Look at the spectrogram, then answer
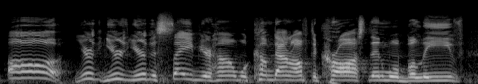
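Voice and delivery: high, sneering mockery; high jeering taunt; mocking crowd. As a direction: jeer at him like a mocking crowd. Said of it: "just mocking him like crazy".

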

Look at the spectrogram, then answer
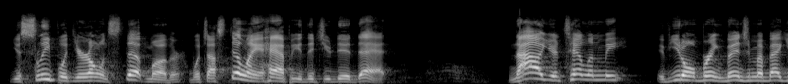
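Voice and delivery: hammed-up old father scolding in loud high bursts; mock scolding father. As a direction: tear into the boy like an exasperated dad. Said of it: "I imagine Jacob saying".

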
